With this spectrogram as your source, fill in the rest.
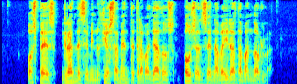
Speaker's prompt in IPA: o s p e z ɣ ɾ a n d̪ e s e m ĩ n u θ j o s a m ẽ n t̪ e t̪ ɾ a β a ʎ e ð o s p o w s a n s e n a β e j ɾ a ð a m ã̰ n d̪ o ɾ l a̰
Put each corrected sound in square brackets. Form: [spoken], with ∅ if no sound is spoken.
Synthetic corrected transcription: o s p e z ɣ ɾ a n d̪ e s e m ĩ n u θ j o s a m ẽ n t̪ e t̪ ɾ a β a ʎ [a] ð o s p o w s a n s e n a β e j ɾ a ð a m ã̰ n d̪ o ɾ l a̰

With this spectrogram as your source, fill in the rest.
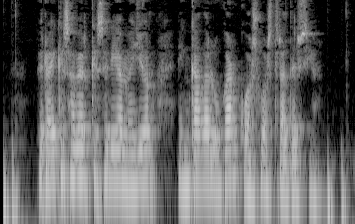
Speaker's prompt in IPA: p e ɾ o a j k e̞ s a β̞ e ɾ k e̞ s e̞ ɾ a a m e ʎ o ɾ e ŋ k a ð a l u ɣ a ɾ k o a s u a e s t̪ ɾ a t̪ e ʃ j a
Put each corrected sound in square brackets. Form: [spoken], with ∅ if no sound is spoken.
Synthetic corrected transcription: p e ɾ o a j k e̞ s a β̞ e ɾ k e̞ s e̞ ɾ [i] a m e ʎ o ɾ e ŋ k a ð a l u ɣ a ɾ k o a s u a e s t̪ ɾ a t̪ e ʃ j a

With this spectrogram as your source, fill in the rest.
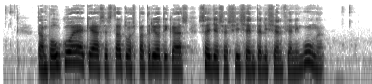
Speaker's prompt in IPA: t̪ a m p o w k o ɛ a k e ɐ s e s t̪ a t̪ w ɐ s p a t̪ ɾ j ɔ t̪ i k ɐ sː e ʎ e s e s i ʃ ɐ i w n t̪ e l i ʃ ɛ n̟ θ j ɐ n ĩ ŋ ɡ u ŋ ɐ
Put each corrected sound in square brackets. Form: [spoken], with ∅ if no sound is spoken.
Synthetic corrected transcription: t̪ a m p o w k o ɛ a k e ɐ s e s t̪ a t̪ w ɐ s p a t̪ ɾ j ɔ t̪ i k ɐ sː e ʎ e s e s i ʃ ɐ i [∅] n t̪ e l i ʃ ɛ n̟ θ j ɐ n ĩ ŋ ɡ u ŋ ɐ

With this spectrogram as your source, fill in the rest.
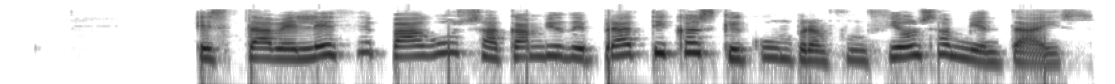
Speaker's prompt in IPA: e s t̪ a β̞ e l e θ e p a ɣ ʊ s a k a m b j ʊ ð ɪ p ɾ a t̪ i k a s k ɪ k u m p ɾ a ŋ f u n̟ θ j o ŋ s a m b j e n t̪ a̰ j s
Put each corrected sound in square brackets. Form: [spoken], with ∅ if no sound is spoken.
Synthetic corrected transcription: e s t̪ a β̞ e l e θ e p a ɣ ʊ s a k a m b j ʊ ð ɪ p ɾ a t̪ i k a s k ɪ k u m p ɾ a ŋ f u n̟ θ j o ŋ s a m b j e n t̪ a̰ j s

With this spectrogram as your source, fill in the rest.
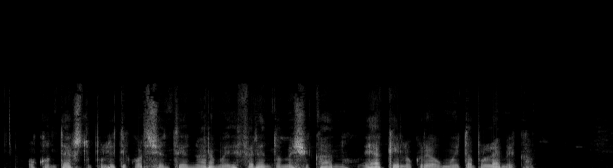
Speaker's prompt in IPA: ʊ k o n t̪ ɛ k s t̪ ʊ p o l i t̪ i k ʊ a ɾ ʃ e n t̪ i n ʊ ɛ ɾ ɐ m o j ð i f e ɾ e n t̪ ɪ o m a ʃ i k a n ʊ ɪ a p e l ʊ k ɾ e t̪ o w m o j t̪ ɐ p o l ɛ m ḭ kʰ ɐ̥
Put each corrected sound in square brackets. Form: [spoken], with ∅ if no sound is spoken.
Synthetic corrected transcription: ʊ k o n t̪ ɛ k s t̪ ʊ p o l i t̪ i k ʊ a ɾ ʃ e n t̪ i n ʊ ɛ ɾ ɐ m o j ð i f e ɾ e n t̪ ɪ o m [e] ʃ i k a n ʊ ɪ a [k] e l ʊ k ɾ e [∅] o w m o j t̪ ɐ p o l ɛ m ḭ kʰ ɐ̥

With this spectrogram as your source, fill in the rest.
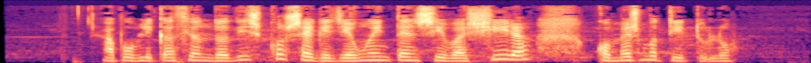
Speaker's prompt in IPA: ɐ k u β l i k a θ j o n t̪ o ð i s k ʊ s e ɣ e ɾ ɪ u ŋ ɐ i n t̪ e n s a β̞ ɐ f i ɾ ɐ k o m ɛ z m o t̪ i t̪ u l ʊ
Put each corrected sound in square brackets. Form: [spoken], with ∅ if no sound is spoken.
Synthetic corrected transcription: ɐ [p] u β l i k a θ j o n [d̪] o ð i s k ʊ s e ɣ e [ʎ] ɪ u ŋ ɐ i n t̪ e n s [i] β̞ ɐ [ʃ] i ɾ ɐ k o m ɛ z m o t̪ i t̪ u l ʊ

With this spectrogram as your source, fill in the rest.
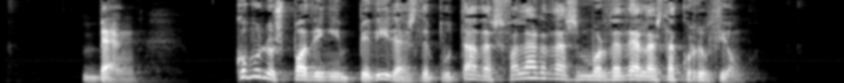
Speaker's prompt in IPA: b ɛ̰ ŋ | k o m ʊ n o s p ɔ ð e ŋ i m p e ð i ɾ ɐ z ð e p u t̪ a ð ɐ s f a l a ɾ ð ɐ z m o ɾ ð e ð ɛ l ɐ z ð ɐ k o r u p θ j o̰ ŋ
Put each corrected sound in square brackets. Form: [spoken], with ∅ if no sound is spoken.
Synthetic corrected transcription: b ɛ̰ ŋ | k o m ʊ n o s p ɔ ð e ŋ i m p e ð i ɾ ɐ z ð e p u t̪ a ð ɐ s f a l a ɾ ð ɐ z m o ɾ ð e ð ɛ l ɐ z ð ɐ k o r u p θ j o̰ ŋ

